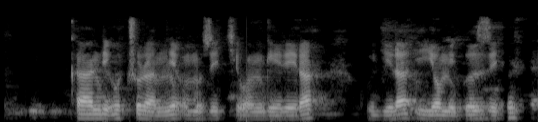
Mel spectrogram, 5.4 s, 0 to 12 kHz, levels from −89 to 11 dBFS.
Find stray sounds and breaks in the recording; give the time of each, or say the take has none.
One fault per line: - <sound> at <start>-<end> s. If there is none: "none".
none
